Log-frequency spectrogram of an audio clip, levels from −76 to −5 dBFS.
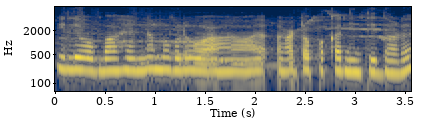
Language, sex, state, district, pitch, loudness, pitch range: Kannada, female, Karnataka, Mysore, 205 Hz, -18 LUFS, 180-210 Hz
